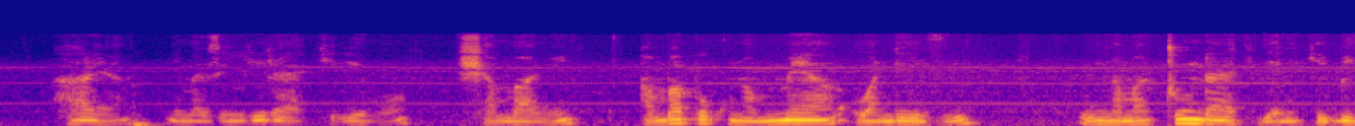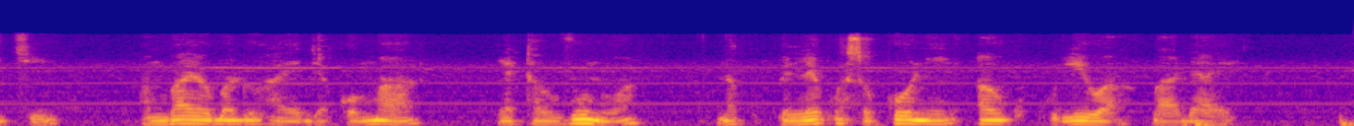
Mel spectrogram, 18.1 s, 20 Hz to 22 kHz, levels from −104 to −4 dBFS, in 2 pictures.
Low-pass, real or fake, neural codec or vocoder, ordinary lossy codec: 7.2 kHz; real; none; AAC, 48 kbps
